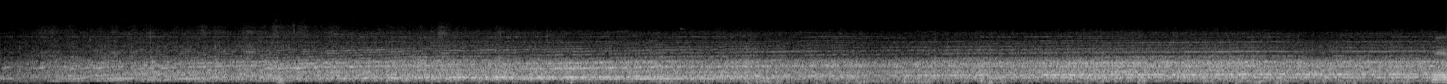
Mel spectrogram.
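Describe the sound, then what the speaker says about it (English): A Himiway Zebra e-bike pulls away from a stop on throttle alone under a heavy rider, its motor whine climbing steadily in pitch over the whole stretch alongside rolling and wind noise, close and continuous without talking. "So let's do a little stop and take off. Just a throttle, and we'll see how quickly it takes off with me."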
